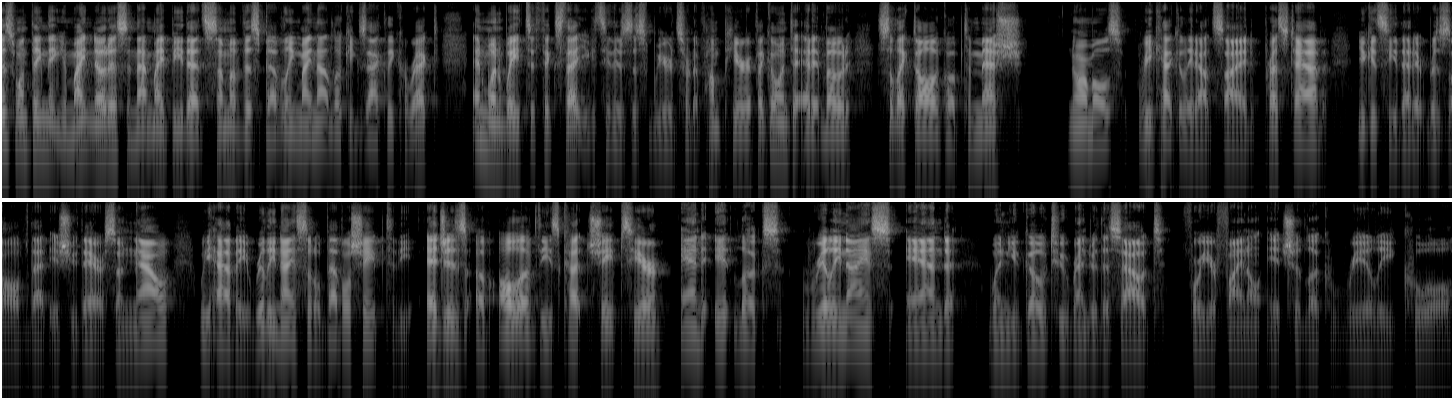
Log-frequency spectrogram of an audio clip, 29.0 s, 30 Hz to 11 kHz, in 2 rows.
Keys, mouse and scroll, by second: 0.0-0.4 scroll up 2, 0.3 middle drag, 2.6 middle drag, 3.2-3.8 scroll down 2, 3.6 middle drag, 4.0-5.0 scroll up 2, 5.0 scroll up 1, 7.4 Tab, 8.1 a, 9.3-12.3 drag, 12.3 Tab, 12.8 alt+a, 13.4-13.9 scroll up 2, 15.0-15.4 scroll down 2, 15.4 middle click, 15.8 middle click, 16.2 scroll up 1, 18.1-18.4 scroll down 2, 18.4 middle click, 19.1 shift+middle drag, 19.5-20.0 middle drag, 20.3 scroll up 2, 20.6 shift+middle click, 21.1 middle click, 21.1-22.4 scroll up 1, 23.0-23.4 scroll down 2, 23.4-23.9 middle drag, 24.2-24.5 shift+middle drag, 24.7 scroll down 1, 25.0 middle click, 25.4 scroll up 2, 25.7 shift+middle drag, 26.1 shift+scroll down 1.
